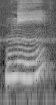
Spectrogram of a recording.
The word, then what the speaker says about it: knee: Letters that you don't pronounce. I'm going to read it for you once. Knot, like when I tie a knot. Knee, knife, knock, night.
